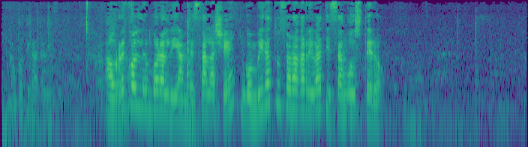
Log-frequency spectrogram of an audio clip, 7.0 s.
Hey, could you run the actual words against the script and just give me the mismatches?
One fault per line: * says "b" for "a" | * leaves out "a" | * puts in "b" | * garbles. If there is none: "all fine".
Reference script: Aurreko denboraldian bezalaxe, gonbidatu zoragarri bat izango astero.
all fine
